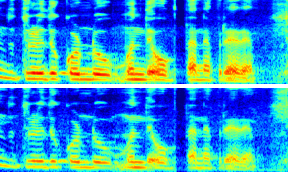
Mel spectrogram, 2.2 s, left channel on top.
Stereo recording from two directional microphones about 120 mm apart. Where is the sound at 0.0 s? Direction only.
40° left (ahead or behind).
